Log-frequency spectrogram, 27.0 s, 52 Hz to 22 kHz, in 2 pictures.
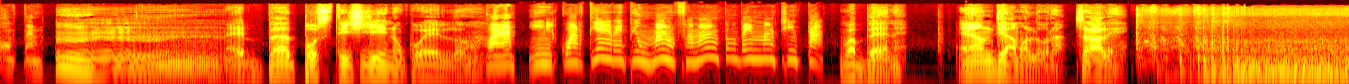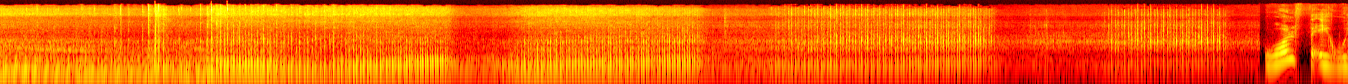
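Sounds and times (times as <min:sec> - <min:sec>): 
speech: 0:00.1 - 0:01.4, 0:02.7 - 0:12.1, 0:26.1 - 0:26.9
motorcycle engine starting and riding off through gear changes: 0:11.4 - 0:26.1.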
